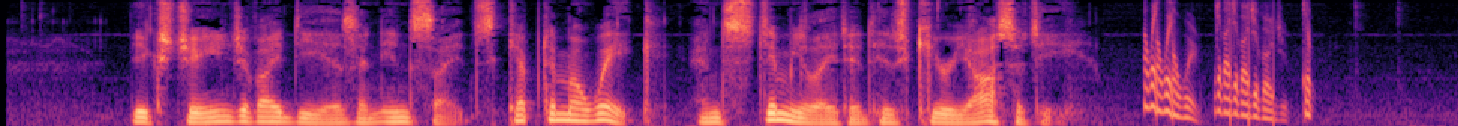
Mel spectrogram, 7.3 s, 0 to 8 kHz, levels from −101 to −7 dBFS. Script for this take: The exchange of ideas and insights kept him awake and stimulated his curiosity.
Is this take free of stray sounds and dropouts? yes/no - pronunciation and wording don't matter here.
no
